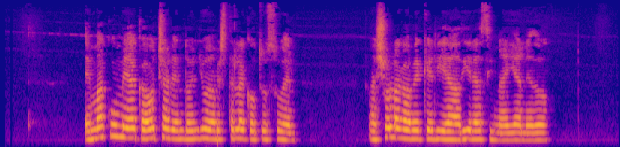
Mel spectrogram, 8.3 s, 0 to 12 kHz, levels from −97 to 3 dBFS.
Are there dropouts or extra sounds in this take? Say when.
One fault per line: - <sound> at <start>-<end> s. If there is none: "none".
none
